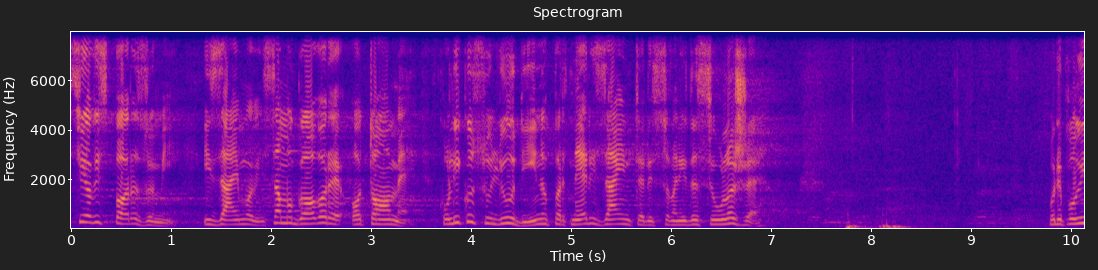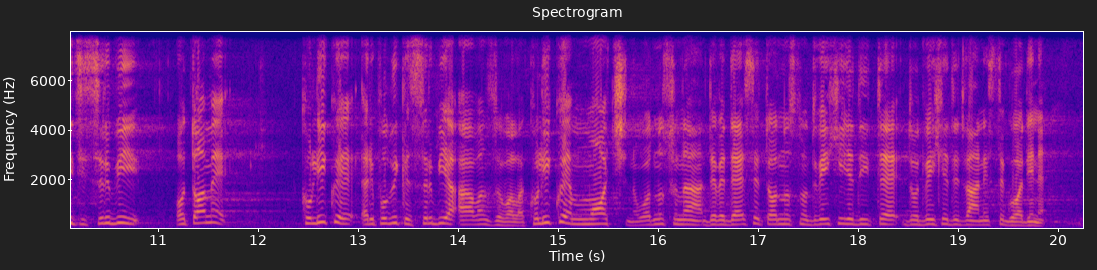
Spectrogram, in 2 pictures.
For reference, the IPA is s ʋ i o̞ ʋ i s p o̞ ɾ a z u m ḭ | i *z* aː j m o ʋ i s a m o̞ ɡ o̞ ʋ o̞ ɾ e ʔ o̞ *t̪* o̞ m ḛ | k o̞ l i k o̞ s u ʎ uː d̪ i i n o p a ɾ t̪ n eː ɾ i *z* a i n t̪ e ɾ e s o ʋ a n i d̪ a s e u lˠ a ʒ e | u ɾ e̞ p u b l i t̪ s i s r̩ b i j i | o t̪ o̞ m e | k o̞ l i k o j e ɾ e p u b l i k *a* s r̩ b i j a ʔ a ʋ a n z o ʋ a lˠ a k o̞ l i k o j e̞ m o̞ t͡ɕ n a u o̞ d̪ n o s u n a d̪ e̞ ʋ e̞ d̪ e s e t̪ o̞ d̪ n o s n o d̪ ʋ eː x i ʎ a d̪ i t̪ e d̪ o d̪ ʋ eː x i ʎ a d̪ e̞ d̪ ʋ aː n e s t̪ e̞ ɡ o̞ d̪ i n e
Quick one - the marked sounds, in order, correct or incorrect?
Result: correct, correct, correct, correct

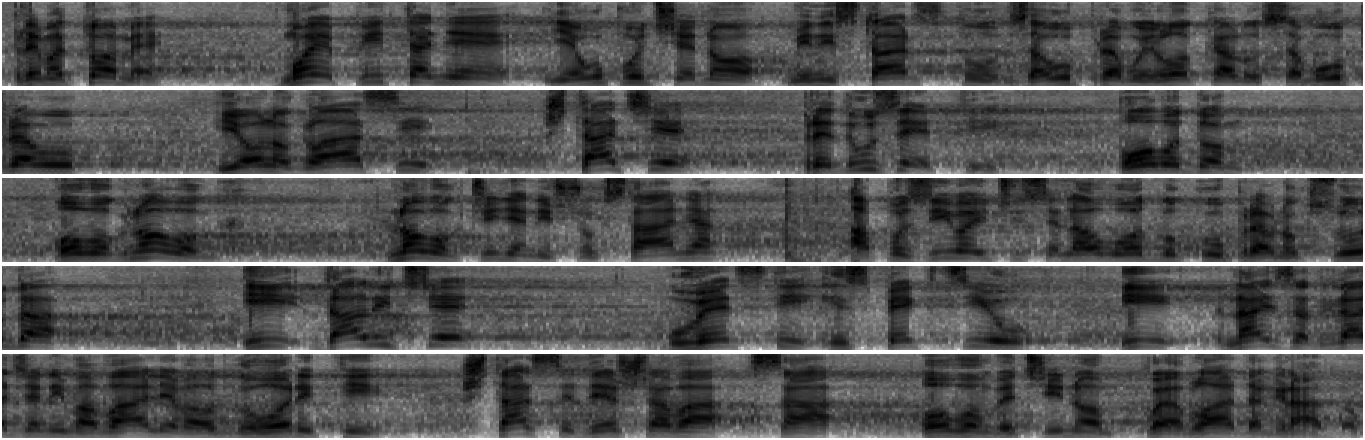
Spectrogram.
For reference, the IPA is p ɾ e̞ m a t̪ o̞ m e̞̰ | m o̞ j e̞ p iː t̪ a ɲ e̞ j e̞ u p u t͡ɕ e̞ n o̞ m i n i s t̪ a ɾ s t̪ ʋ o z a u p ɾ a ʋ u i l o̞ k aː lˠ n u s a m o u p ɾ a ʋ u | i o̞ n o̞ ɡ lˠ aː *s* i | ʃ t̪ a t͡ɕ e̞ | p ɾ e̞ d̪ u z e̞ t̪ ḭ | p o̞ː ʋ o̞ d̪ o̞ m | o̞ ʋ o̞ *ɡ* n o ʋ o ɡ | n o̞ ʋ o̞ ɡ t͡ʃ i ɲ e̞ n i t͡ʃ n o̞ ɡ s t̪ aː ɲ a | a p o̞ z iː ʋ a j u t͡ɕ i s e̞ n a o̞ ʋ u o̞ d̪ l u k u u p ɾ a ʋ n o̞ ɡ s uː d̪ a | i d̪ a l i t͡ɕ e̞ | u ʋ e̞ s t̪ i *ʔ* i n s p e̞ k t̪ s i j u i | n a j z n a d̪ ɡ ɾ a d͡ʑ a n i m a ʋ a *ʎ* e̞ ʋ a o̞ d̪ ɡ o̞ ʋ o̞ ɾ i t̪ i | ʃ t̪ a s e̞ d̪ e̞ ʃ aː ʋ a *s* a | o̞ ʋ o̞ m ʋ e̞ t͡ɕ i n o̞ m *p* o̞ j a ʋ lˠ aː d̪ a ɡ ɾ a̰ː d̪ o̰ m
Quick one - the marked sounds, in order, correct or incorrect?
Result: correct, correct, correct, correct, correct, incorrect: k

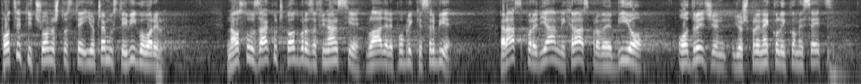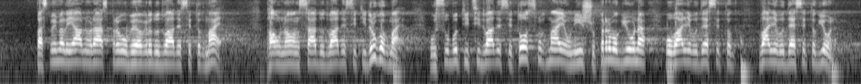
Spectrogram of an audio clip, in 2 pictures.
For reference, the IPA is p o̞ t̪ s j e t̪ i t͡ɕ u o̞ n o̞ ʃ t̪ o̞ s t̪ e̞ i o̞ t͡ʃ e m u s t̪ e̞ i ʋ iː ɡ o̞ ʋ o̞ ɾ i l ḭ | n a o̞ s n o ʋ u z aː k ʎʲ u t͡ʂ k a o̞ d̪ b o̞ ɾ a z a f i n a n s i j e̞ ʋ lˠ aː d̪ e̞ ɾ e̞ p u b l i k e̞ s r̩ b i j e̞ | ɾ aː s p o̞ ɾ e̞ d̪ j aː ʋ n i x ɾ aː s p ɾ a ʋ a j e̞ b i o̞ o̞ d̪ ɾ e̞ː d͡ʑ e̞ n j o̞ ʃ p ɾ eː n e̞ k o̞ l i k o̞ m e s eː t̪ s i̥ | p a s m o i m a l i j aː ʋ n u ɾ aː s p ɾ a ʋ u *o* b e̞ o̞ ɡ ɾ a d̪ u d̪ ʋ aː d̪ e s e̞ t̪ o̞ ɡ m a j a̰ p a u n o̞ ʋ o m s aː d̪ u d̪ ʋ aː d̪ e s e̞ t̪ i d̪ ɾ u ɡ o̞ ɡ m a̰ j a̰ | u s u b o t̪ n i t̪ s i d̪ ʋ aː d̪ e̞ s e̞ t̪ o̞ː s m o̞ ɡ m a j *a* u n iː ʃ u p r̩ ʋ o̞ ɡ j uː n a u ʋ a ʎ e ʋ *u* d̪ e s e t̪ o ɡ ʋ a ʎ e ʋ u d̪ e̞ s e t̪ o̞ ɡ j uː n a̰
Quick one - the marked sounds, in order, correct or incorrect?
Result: incorrect: u, correct, correct

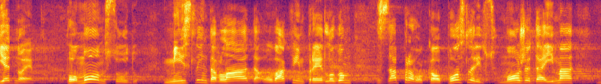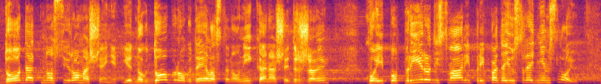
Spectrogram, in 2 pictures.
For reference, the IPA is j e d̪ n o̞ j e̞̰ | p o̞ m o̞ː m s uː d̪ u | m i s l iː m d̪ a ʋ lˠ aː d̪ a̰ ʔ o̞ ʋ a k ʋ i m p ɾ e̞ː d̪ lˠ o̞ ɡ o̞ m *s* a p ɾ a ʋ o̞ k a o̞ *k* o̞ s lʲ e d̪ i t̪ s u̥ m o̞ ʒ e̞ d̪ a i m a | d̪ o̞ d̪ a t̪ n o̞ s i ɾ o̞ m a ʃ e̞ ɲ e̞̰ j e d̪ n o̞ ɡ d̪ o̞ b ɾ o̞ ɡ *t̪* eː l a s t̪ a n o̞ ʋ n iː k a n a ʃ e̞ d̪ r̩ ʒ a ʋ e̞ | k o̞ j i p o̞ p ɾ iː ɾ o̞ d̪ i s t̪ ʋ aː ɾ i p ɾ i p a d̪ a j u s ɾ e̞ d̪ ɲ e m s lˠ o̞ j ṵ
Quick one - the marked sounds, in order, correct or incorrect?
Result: incorrect: z, incorrect: p, incorrect: d̪

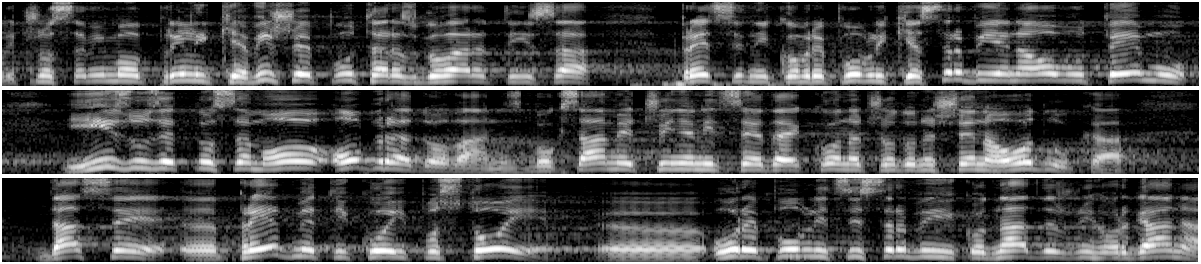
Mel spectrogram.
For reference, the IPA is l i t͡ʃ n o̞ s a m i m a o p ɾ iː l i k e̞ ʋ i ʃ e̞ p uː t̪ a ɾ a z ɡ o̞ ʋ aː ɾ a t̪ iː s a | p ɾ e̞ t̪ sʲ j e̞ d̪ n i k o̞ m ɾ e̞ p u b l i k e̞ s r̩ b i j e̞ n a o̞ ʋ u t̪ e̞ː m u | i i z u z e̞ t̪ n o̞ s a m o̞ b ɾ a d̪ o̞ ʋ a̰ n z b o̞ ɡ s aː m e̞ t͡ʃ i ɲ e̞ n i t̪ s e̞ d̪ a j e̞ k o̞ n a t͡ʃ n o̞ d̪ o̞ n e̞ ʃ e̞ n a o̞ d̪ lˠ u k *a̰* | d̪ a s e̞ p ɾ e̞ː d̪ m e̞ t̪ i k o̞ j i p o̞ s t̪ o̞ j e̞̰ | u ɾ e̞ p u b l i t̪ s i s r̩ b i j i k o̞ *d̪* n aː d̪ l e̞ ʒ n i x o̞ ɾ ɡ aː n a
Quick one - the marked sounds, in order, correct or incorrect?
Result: correct, correct

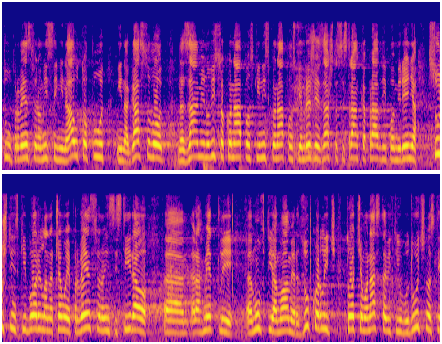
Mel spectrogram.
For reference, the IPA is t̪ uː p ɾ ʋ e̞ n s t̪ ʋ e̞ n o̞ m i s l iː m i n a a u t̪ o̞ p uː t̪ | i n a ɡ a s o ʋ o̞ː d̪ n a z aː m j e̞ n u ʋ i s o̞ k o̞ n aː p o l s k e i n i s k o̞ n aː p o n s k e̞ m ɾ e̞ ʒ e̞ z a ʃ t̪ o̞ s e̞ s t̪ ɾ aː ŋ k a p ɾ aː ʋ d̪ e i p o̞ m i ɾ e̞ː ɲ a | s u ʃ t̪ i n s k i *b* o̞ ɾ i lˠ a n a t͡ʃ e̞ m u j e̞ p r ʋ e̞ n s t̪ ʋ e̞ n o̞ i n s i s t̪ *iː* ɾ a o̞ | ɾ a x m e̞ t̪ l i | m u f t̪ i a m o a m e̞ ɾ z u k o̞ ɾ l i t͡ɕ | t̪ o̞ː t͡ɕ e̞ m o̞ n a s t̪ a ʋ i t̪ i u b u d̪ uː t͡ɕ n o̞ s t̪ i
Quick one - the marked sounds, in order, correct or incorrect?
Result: correct, correct

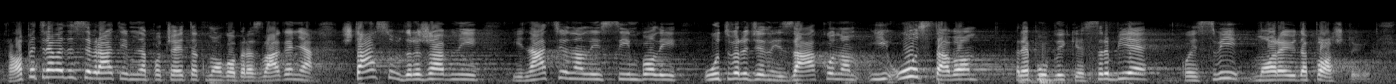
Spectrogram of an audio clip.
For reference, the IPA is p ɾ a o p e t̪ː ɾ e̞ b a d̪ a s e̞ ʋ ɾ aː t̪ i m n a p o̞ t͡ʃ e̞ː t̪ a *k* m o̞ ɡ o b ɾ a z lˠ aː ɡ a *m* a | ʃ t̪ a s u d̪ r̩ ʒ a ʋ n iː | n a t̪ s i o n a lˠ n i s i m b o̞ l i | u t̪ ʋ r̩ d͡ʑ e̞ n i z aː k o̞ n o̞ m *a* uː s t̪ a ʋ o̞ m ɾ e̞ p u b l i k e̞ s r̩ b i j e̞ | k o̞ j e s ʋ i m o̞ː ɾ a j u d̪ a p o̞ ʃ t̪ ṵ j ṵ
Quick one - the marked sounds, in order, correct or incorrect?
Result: correct, incorrect: ɲ, incorrect: i

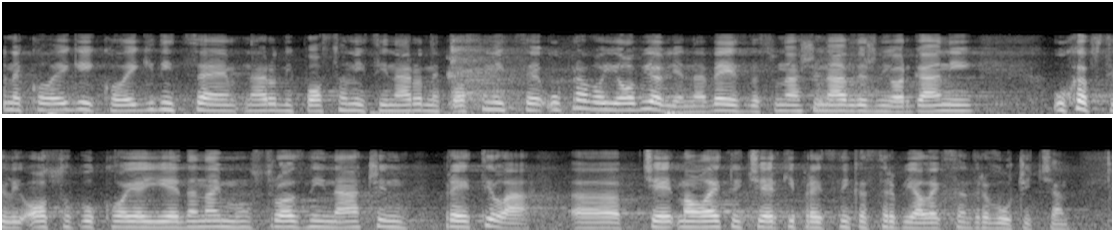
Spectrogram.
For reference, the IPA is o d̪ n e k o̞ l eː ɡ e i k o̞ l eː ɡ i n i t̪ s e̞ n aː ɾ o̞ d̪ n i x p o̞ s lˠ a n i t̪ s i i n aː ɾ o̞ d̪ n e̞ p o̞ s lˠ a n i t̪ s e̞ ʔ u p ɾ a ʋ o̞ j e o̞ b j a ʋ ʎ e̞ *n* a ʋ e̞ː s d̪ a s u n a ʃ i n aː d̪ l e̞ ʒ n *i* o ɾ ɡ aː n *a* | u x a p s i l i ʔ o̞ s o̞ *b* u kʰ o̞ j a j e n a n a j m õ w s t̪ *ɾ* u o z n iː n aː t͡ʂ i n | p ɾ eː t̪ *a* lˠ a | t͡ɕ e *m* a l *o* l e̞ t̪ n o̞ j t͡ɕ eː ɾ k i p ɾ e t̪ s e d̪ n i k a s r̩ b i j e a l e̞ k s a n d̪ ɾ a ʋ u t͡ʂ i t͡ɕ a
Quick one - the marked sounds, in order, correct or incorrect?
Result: correct, correct, incorrect: i, correct, correct, incorrect: i, correct, correct

